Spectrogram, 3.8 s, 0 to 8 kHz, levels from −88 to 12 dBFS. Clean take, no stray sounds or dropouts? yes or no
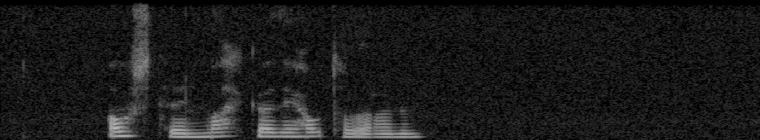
yes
